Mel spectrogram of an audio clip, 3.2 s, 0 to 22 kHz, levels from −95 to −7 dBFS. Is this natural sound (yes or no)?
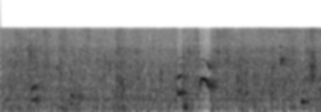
yes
